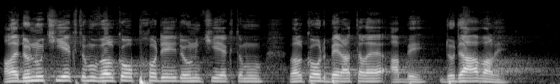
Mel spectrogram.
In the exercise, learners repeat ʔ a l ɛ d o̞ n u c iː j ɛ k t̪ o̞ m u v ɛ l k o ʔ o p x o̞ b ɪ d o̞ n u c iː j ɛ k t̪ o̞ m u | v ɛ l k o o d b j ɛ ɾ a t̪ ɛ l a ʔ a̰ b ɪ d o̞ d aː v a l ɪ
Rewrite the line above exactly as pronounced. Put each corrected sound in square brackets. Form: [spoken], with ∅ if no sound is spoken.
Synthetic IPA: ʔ a l ɛ d o̞ n u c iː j ɛ k t̪ o̞ m u v ɛ l k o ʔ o p x o̞ [d] ɪ d o̞ n u c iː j ɛ k t̪ o̞ m u | v ɛ l k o o d b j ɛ ɾ a t̪ ɛ l [ɛ] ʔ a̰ b ɪ d o̞ d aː v a l ɪ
